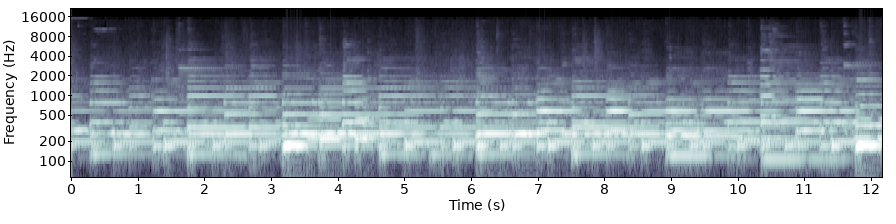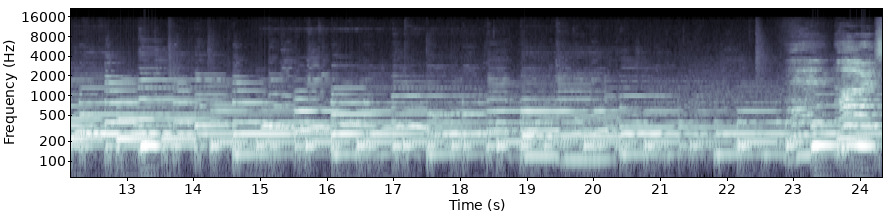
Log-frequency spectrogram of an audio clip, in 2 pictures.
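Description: Acoustic guitar playing an instrumental break in a song, a steady run of ringing notes and chords. A man's singing voice comes back in near the end.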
